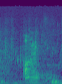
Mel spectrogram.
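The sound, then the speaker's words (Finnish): A brief splash of cold water poured over a man in a short burst, followed by a louder rush at the end, with voices present around it. “Kaatakka kylmä vesi miehen päälle, jotta hän virkistyy.”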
